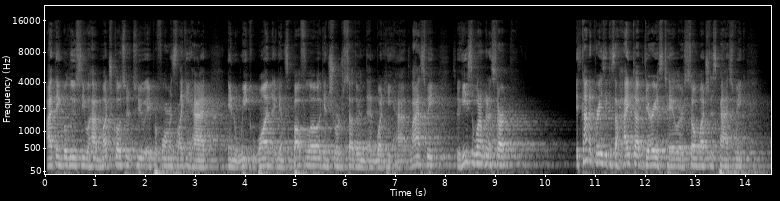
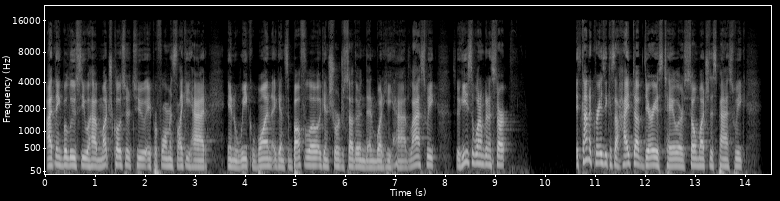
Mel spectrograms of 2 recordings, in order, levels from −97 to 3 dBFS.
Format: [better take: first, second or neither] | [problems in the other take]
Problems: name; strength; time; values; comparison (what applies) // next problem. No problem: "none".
second | room echo; slight; dies away in 1.4 s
